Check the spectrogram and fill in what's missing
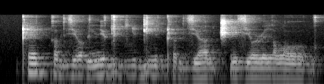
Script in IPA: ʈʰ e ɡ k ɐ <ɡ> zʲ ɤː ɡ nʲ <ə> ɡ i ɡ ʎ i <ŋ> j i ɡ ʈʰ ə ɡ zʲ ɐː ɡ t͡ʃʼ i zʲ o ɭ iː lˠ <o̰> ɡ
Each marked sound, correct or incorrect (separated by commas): correct, correct, incorrect, incorrect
